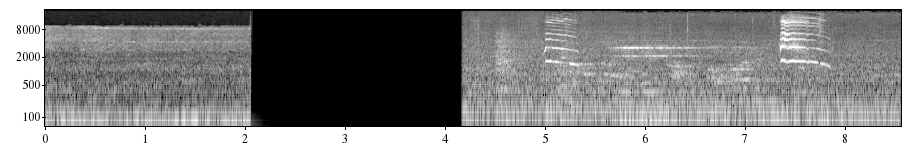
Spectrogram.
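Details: Abandoned kitten found freezing after two days in -11°C snow, rescued; short high meows with rising-falling harmonics cluster after a silent gap, over steady low background rumble.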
